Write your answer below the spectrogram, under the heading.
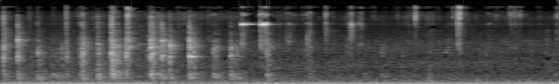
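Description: Anchor chain being worked by hand at the bow chain stopper, links clinking and knocking against each other and the steel fitting in a quick run of clicks over the first three seconds, fewer after, over a steady low hum.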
